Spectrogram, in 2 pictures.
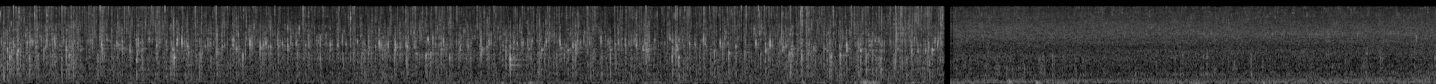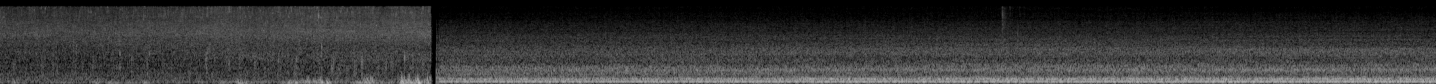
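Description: Beer-battered walleye fillets frying in hot oil in a cast iron pan: a dense crackling sizzle that turns to a smoother, quieter hiss about a third of the way in. In the last third the sizzle is louder again over a steady low hum.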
